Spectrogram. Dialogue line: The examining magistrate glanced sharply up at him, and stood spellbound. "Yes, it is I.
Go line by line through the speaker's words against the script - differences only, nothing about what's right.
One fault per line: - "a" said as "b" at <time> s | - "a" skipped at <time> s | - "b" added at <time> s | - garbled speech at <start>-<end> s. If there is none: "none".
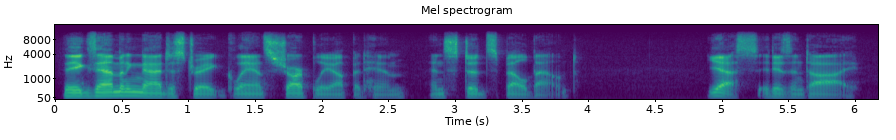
- "is" said as "isn't" at 5.4 s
